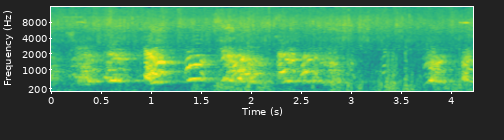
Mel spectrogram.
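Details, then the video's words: A pack of Basset Hounds from the French kennel Rallye de l'Allagnon working a scent trail, their overlapping, moderately distant baying barks sounding in uneven bursts over a low rumbling background. "Basset Hound siguiendo rastros"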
